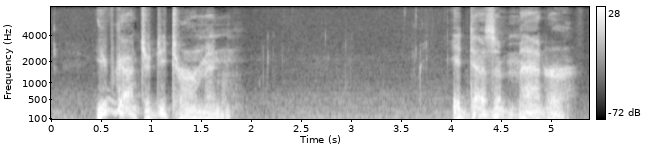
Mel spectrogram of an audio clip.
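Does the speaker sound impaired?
Yes: throat cancer, partial laryngectomy; altered speech from cancer and partial larynx removal.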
